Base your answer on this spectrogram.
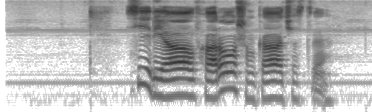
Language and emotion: Russian, sad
